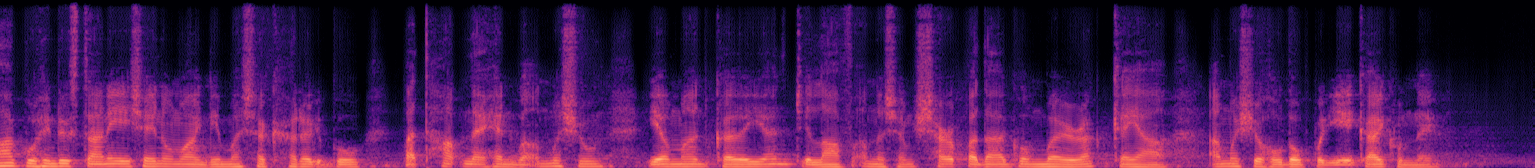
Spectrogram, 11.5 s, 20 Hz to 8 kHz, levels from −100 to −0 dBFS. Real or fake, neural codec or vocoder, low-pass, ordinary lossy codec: fake; codec, 16 kHz, 0.5 kbps, X-Codec, HuBERT features, trained on LibriSpeech; none; none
